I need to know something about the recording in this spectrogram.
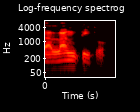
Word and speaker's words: Atlántico: cosas se cruzara el Atlántico dije Atlántico sin pronunciar la TL Que tanto se les complica a los penínsulas ulares sobre todo cuando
